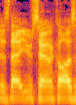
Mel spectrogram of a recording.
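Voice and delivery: ordinary talk

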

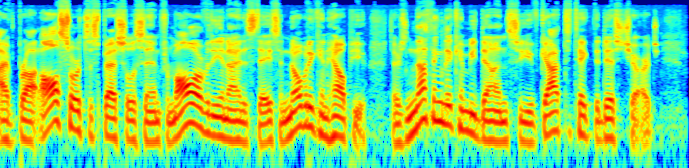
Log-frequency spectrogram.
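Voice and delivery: ordinary delivery

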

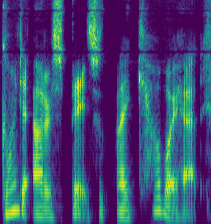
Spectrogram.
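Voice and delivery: comic frog-puppet style cartoon voice. Doing an impression of Jeff Bezos after being asked for one: Jeff Bezos impression. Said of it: "Doesn't he talk like, sort of like this?".

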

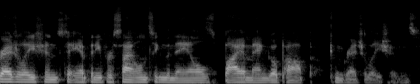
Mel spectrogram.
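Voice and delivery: ordinary talk

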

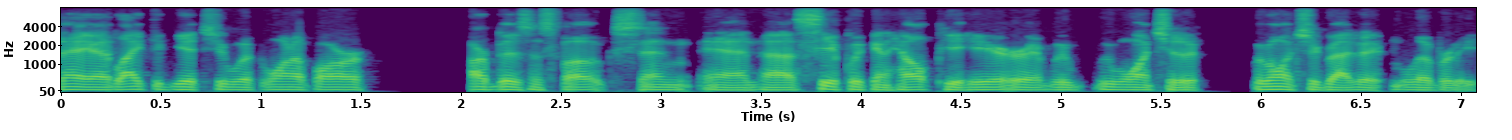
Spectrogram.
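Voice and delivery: ordinary delivery

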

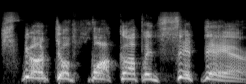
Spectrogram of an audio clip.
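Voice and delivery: very high, authoritative, commanding scream. In the car, as someone tries to get out and is held back, imitating John Doe's authoritative scream. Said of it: "screamed this John Doe authority".

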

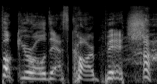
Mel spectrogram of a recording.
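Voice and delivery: very deep, low, possessed-sounding demonic voice. Retelling a boy's line from a reenactment, super low demon voice. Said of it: "in a super low demon voice going".

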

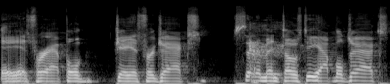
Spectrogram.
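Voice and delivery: robotic, computer-like voice. Talking about a speaking spell, doing a Stephen Hawking voice. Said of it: "I always used to do this voice with Stephen Hawking".

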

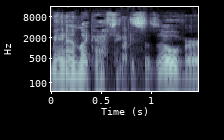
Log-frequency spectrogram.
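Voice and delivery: ordinary talk

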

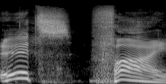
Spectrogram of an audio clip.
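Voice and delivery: swooping, high fight announcer call. Answering a question with a put-on voice: imitating a Buffer brother. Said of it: "That's my favorite voice you've done".

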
